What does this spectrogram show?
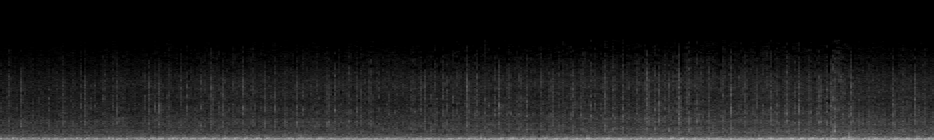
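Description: Honda Civic's four-cylinder engine idling steadily, getting a little louder near the end.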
